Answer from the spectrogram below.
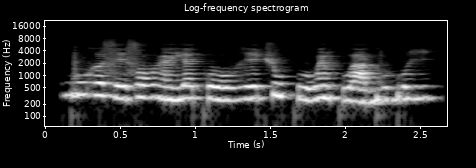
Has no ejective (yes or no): yes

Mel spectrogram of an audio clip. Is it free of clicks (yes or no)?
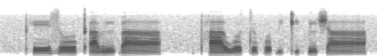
yes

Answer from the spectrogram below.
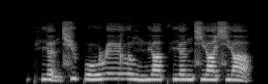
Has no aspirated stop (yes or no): no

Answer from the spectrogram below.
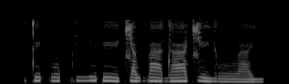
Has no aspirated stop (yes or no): yes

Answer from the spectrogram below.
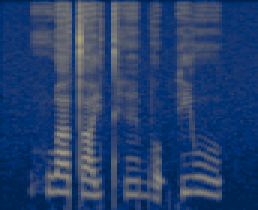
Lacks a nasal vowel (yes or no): yes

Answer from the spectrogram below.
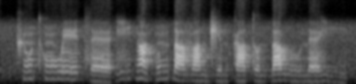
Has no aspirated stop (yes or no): no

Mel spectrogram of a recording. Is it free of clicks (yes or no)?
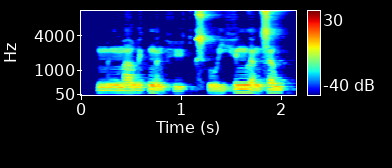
yes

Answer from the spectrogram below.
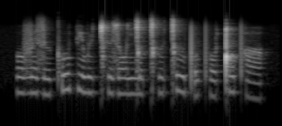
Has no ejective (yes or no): no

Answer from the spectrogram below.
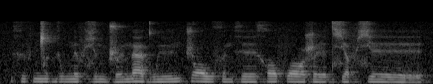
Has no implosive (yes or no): yes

